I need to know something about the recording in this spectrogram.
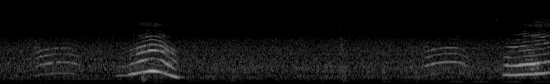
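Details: Dusty, a house cat chatting with his owner in the middle of the night, gives three sparse meows: a soft short one, a louder falling one, then after a long pause a quieter pair rising at the end.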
